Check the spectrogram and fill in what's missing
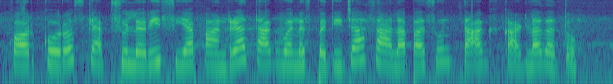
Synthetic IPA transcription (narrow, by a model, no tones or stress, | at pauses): kɔɾkoɾoskæpsuləɾiːsjapãnd̪ɾjat̪aɡʋənəspət̪it͡ɕjasalapasuːnt̪aɡkaɽlad͡zat̪o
